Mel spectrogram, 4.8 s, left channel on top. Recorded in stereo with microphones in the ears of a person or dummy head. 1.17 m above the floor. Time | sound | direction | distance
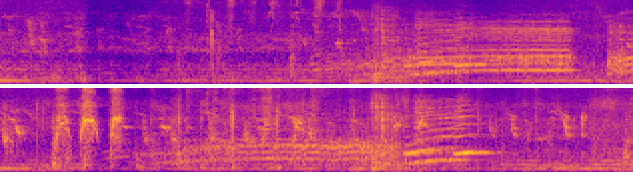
1.4 | keys jangling | 15° right (ahead or behind) | 2.0 m
2.8 | a squeak | 40° right (ahead or behind) | 4.5 m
